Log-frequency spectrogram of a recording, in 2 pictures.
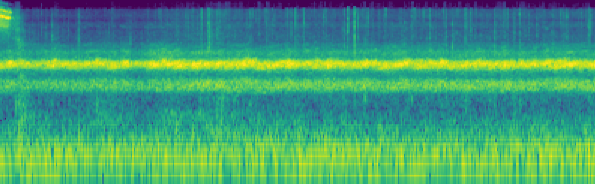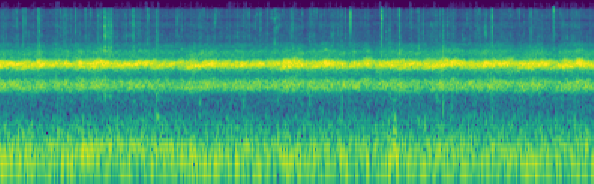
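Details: Frogs in a night chorus, a smooth, continuous high trill in layered bands, with only faint occasional crackles from a nearby campfire.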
